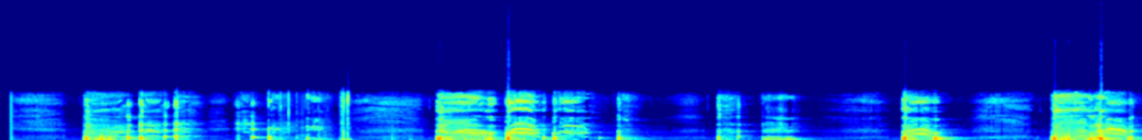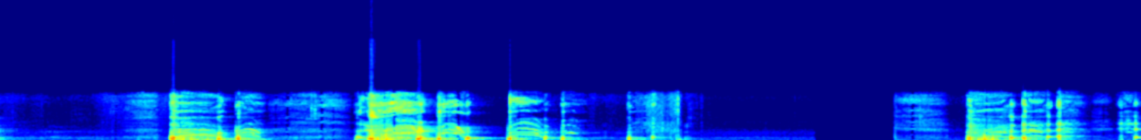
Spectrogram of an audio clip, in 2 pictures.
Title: cough sound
